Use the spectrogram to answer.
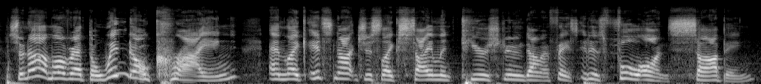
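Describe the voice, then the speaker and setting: On a laid-back podcast, a young adult co-host spins a long personal story, rambling through fillers and restarts and growing animated as it builds. Her pitch stays mid-range and her pace runs a little slow with hardly any pauses. There's no room sound.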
